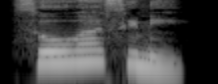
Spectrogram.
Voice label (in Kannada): "ಶವಾಸನ", Kannada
